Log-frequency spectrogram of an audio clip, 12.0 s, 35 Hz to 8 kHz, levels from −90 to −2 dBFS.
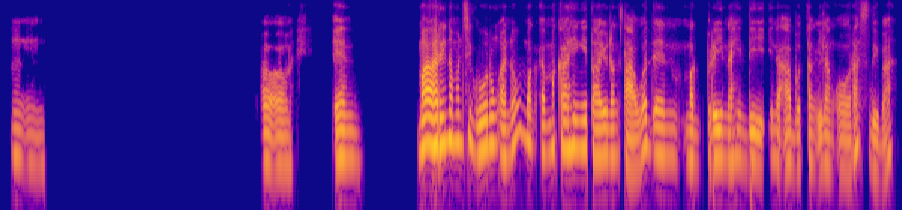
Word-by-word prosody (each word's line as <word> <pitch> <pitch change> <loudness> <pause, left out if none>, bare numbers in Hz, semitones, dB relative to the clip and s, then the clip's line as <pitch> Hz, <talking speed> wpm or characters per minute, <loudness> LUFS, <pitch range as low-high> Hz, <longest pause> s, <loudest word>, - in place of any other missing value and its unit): Mm. 125 -5 -11 2.9
Oo, 120 -2 -2 0.6
and 135 -1 -1 0.7
maaari 190 +2 +9
naman 210 -1 +2
sigurong 180 -2 +1
ano, 180 - -1
mak 210 -7 -4
ah, 160 - 0
makahingi 180 +2 0
tayo 145 -4 +1
ng 145 0 -3
tawad 115 +13 +1
and 145 -2 -2
mag-pray 135 +1 -1
na 130 - -5
hindi 130 -2 -3
inaabot 130 -4 -5
ng 130 - -7
ilang 120 0 -5
oras, 110 - -5
'di 110 -6 -5
ba? - - -7
140 Hz, 115 wpm, -22 LUFS, 125-180 Hz, 2.9 s, maaari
